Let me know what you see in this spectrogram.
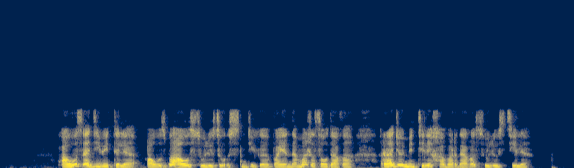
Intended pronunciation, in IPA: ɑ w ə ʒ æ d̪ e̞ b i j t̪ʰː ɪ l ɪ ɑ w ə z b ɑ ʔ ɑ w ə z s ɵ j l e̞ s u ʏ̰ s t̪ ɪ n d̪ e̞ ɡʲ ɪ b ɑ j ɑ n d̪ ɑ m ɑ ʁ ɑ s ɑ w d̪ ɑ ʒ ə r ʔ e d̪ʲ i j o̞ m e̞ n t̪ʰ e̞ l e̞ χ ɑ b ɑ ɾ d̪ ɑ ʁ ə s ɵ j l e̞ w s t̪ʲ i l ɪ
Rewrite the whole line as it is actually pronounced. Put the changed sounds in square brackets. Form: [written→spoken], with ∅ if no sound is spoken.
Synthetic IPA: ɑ w ə [ʒ→z] æ d̪ e̞ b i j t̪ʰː ɪ l ɪ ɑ w ə z b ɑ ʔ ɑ w ə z s ɵ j l e̞ s u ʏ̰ s t̪ ɪ n d̪ e̞ ɡʲ ɪ b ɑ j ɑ n d̪ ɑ m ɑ [ʁ→ʒ] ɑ s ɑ w d̪ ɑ [ʒ→ʁ] ə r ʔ [e→a] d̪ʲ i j o̞ m e̞ n t̪ʰ e̞ l e̞ χ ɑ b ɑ ɾ d̪ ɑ ʁ ə s ɵ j l e̞ w s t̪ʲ i l ɪ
